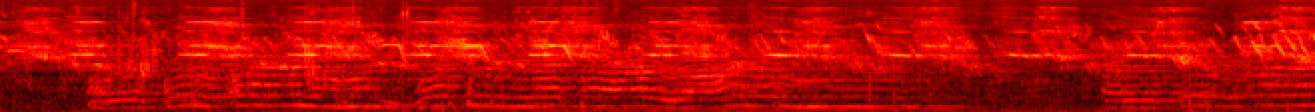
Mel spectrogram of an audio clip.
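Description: Grey francolin chicks give a busy chorus of thin, high peeping notes, many overlapping with quick rising and falling slurs, over a low steady hum.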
